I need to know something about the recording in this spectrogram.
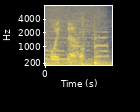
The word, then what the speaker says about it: Boysel: Z, it's Boysel.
